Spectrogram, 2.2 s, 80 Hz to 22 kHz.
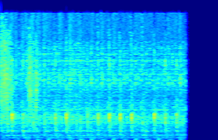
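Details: Cub motorcycle engine with 65,000 km, being checked with a compression test: a small single-cylinder idles with a sharp, high clicking tick on the beat, about six a second, until the engine cuts off. Abnormal ticking noise.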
